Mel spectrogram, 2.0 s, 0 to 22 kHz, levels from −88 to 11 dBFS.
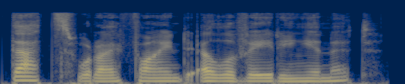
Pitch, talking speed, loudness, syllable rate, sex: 150 Hz, 205 wpm, -21 LUFS, 5.6 syllables/s, female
